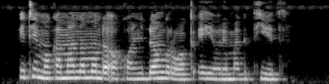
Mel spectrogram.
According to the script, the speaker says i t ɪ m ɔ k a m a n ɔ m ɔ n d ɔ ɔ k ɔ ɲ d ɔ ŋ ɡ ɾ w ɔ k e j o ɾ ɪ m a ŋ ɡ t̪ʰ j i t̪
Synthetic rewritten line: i t ɪ m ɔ k a m a n ɔ m ɔ n d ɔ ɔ k ɔ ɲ d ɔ ŋ ɡ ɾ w ɔ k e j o ɾ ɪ m a ɡ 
